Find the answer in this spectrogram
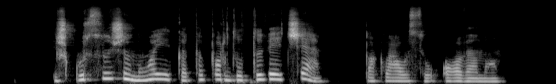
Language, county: Lithuanian, Šiauliai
